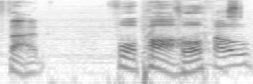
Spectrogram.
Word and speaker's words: faux pas: How do you pronounce that? Faux pas. Faux Faux Faux pas.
